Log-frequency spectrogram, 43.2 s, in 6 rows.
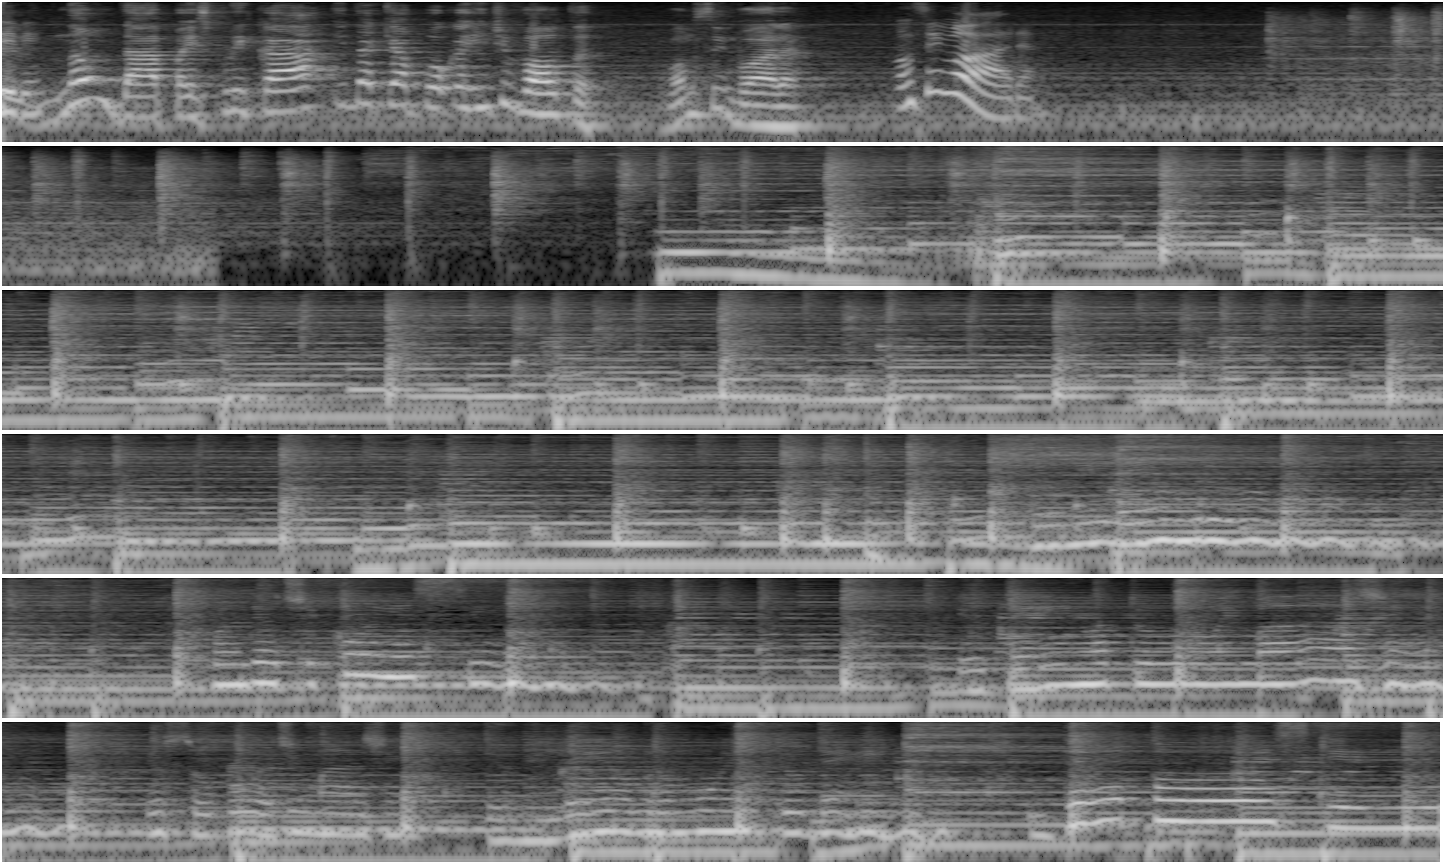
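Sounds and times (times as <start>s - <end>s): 
speech: 0.0s - 5.3s
instrumental song with steady beat and strong bass line: 9.0s - 43.2s.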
